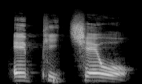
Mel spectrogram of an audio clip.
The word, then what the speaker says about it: epicheo: It's the word epicheo, you know, you can spell it E-P-I-C-H-E-O, epicheo, you know, is the word that is used there.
